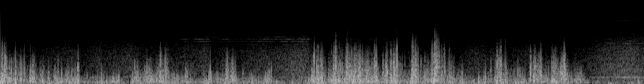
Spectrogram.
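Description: Wind buffeting a microphone: a low rumble that rises and falls in irregular gusts.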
